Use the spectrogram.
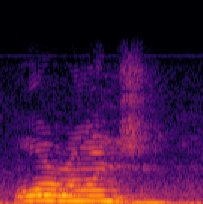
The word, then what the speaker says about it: orange: When G is followed by E, I or Y, in French, the sound for letter G will be J. J. Giraffe, orange, because G is followed by the letter I, which is here in the list, and here G is followed by the letter E, which is also here. So in this case, letter G is pronounced as J.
